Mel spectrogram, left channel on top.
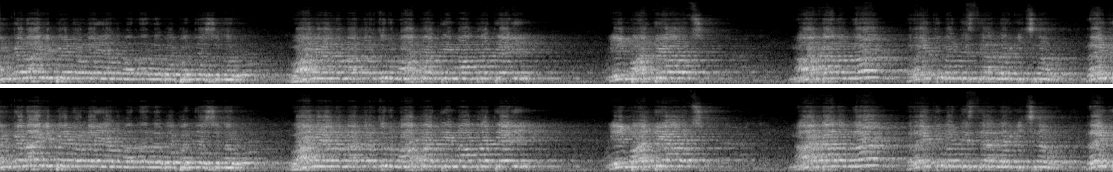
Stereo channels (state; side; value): normal; both; correlation 0.71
